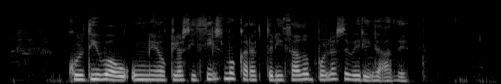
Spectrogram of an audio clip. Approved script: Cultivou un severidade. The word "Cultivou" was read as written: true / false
true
